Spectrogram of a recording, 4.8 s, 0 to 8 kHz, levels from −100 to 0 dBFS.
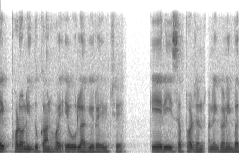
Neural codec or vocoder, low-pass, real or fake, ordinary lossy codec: none; 7.2 kHz; real; none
